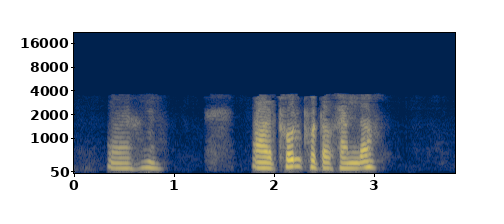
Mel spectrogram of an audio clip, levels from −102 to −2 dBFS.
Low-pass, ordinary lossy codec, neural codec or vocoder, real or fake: 3.6 kHz; MP3, 24 kbps; codec, 44.1 kHz, 2.6 kbps, DAC; fake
